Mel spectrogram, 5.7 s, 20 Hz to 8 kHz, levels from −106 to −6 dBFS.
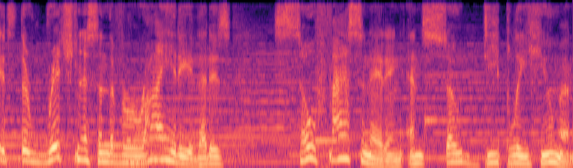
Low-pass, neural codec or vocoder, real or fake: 7.2 kHz; none; real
